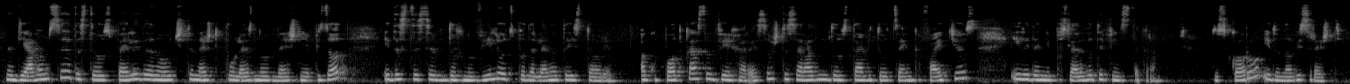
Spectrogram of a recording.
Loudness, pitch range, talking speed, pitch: -28 LUFS, 185-220 Hz, 200 wpm, 200 Hz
